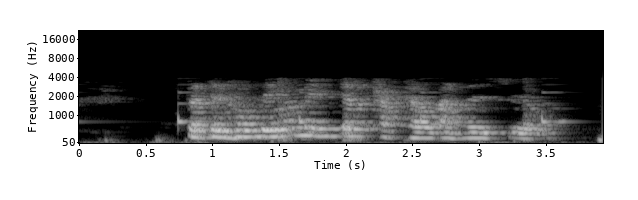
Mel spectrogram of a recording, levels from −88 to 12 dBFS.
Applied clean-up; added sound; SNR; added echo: classical method WPE with log-MMSE.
